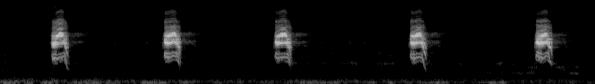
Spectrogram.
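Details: Long-tailed shrike calling as a lure to prompt other shrikes to sing: five short, scratchy, grating notes evenly spaced about every 1.2 seconds over a quiet background.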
